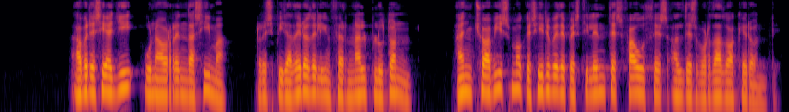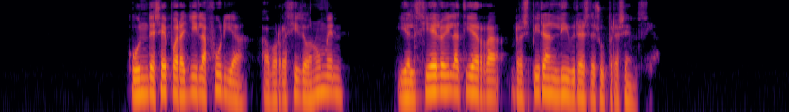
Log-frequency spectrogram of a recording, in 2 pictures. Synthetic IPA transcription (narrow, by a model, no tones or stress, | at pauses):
aβɾe̞seaʎiunaore̞nd̪asima | re̞spiɾað̞e̞ɾo̞ðe̞liɱfe̞ɾnalplut̪o̞n | ant͡ʃoaβizmo̞ke̞siɾβe̞ðe̞pe̞st̪ile̞nt̪e̞sfawθe̞sald̪e̞zβo̞ɾðaðoake̞ɾo̞nt̪e̥ | und̪e̞se̞po̞ɾaʎilafuɾjaː | β̞o̞re̞θiðonumẽ̞n | ie̞lθje̞lo̞ilat̪je̞rare̞spiɾanliβɾe̞zðe̞supɾe̞se̞nθja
